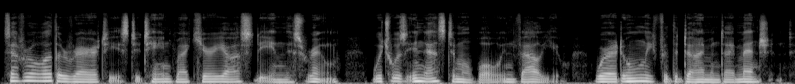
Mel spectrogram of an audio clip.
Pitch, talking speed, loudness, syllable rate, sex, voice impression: 125 Hz, 165 wpm, -18 LUFS, 5.8 syllables/s, male, very masculine, very middle-aged, thick, slightly tensed, slightly weak, slightly bright, slightly soft, slightly muffled, fluent, slightly raspy, cool, very intellectual, slightly refreshing, sincere, very calm, mature, friendly, reassuring, unique, slightly elegant, wild, sweet, lively, kind, modest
